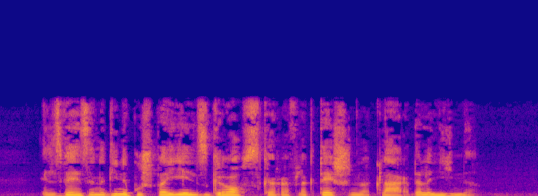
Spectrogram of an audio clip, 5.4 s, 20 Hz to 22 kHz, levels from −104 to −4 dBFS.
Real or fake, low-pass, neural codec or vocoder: fake; 10.8 kHz; vocoder, 24 kHz, 100 mel bands, Vocos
